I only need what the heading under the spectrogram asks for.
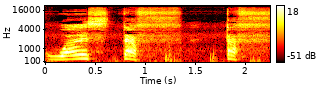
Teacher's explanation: dekat fa ni ada mati, tanda mati, menunjukkan kita kena bunyikan hamas pada fa.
